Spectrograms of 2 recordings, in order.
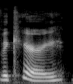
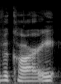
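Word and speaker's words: Viccari: So it's Vicari, but it could also be Vicari. And I've defaulted at times to saying Vicari because people can spell that. Like, it seems more natural. They understand it's V-I-C-C-A-R-I. But if I say Vicari, then people want to add two R's, or they want a Y, or I don't know why.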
